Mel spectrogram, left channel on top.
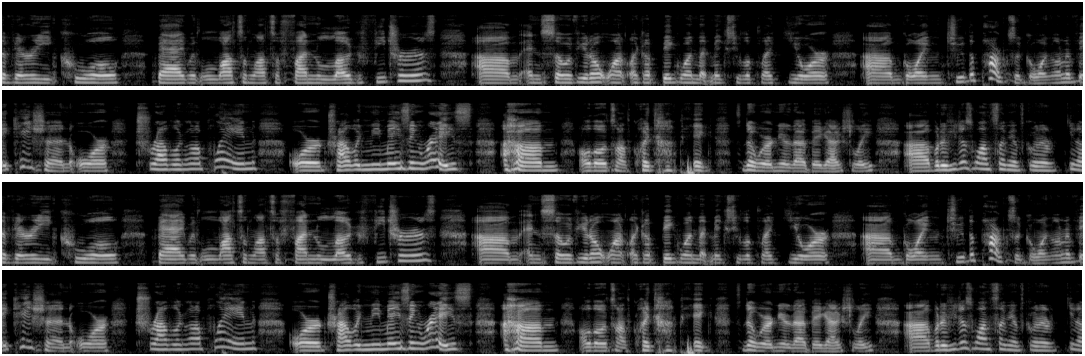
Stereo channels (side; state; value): both; normal; correlation 0.40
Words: very cool bag with lots and lots of fun lug features. And so if you don't want like a big one that makes you look like you're going to the parks or going on a vacation or traveling on a plane or traveling the Amazing Race, although it's not quite that big, it's nowhere near that big actually. But if you just want something that's going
